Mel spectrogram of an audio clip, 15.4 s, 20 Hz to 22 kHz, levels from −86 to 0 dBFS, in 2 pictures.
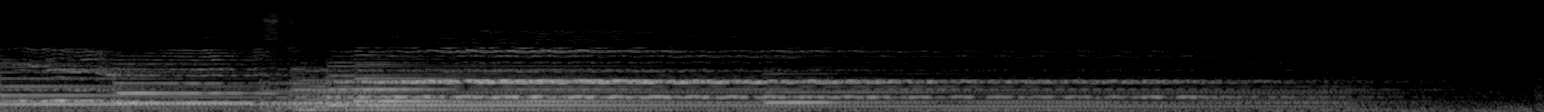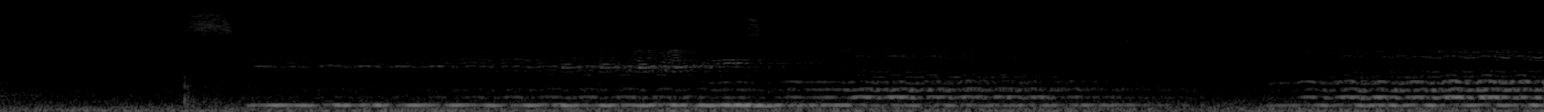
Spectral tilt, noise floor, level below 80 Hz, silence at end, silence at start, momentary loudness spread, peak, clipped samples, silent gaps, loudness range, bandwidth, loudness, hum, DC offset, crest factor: -7.5 dB/octave; -64 dBFS; -64 dBFS; 0 s; 0 s; 23 LU; -26 dBFS; under 0.1%; none; 21 LU; 13 kHz; -40 LUFS; none; under 0.1%; 18 dB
